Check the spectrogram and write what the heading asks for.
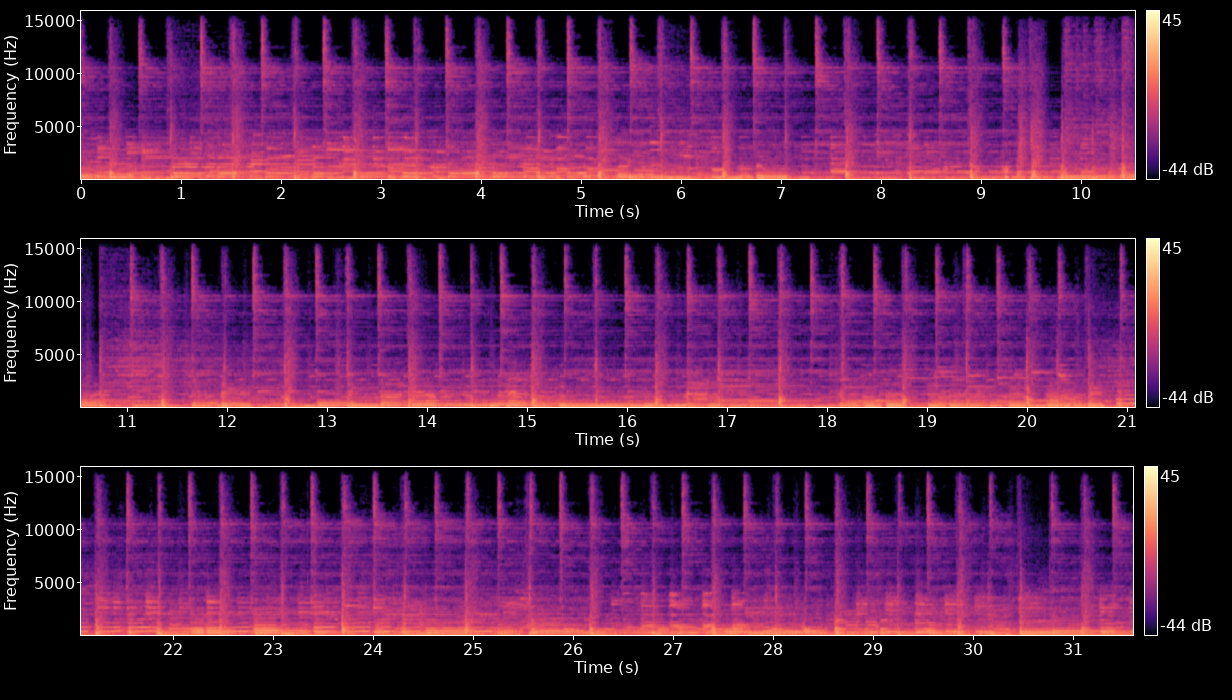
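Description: Live blues band playing an instrumental passage with no singing: keyboard, guitar, upright double bass and drum kit keeping a steady beat.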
